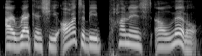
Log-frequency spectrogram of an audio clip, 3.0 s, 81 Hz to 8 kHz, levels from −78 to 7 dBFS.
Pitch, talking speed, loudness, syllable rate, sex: 190 Hz, 180 wpm, -18 LUFS, 4.6 syllables/s, female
